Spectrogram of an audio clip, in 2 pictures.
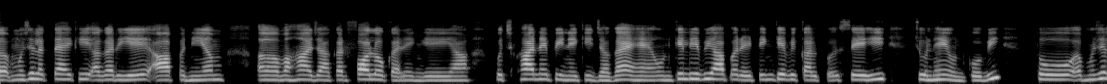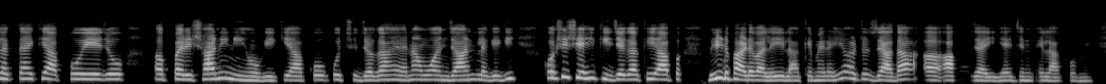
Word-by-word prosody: मुझे 220 Hz, +5 st, -1 dB
लगता 240 Hz, 0 st, 0 dB
है 235 Hz, -, +1 dB
कि 245 Hz, +1 st, -3 dB
अगर 215 Hz, 0 st, 0 dB
ये 215 Hz, +2 st, +2 dB, 0.2 s
आप 205 Hz, +1 st, +1 dB
नियम 210 Hz, +3 st, -1 dB, 0.4 s
अ, 205 Hz, 0 st, +2 dB
वहाँ 215 Hz, +2 st, +1 dB
जाकर 205 Hz, 0 st, -3 dB
फॉलो 230 Hz, -2 st, +4 dB
करेंगे 185 Hz, 0 st, -4 dB
या 190 Hz, 0 st, -3 dB, 0.3 s
कुछ 230 Hz, -, -5 dB
खाने-पीने 235 Hz, -4 st, +3 dB
की 205 Hz, +2 st, -5 dB
जगह 190 Hz, +3 st, +1 dB, 0.2 s
हैं 195 Hz, 0 st, -1 dB
उनके 200 Hz, +4 st, 0 dB
लिए 250 Hz, 0 st, +3 dB
भी 255 Hz, +1 st, +1 dB
आप 235 Hz, -, -9 dB
रेटिंग 225 Hz, +1 st, -3 dB
के 240 Hz, 0 st, +3 dB
विकल्प 200 Hz, -3 st, -4 dB
से 220 Hz, -1 st, +3 dB
ही 235 Hz, +5 st, +2 dB, 0.3 s
चुनें 225 Hz, 0 st, +1 dB
उनको 185 Hz, -1 st, -4 dB
भी 275 Hz, -, +2 dB, 0.4 s
तो 225 Hz, -3 st, 0 dB
मुझे 225 Hz, +7 st, -1 dB
लगता 260 Hz, 0 st, -1 dB
है 260 Hz, -1 st, +1 dB
कि 270 Hz, +2 st, -3 dB
आपको 250 Hz, +1 st, 0 dB
ये 245 Hz, 0 st, +5 dB
जो 240 Hz, +1 st, 0 dB, 0.4 s
अ, 240 Hz, -, +3 dB
परेशानी 245 Hz, +4 st, +3 dB
नहीं 215 Hz, -5 st, 0 dB
होगी 185 Hz, -1 st, -1 dB
कि 210 Hz, -, -2 dB
आपको 210 Hz, +3 st, -4 dB
कुछ 220 Hz, -2 st, -6 dB
जगह 195 Hz, +2 st, +1 dB
है 205 Hz, -2 st, -2 dB
ना 225 Hz, +2 st, -1 dB
वो 220 Hz, 0 st, -4 dB
अनजान 205 Hz, +1 st, 0 dB
लगेगी। 205 Hz, +6 st, -1 dB, 0.3 s
कोशिश 320 Hz, +3 st, +2 dB
यही 290 Hz, 0 st, +5 dB
कीजिएगा 230 Hz, -1 st, +3 dB
कि 255 Hz, -, +2 dB
आप 230 Hz, -, -3 dB, 0.3 s
भीड़-भाड़ 255 Hz, -5 st, +6 dB
वाले 190 Hz, -1 st, +2 dB
इलाके 190 Hz, 0 st, -4 dB
में 190 Hz, 0 st, -3 dB
रहिए 195 Hz, +8 st, -5 dB
और 280 Hz, -2 st, -2 dB
जो 240 Hz, 0 st, -5 dB
ज़्यादा 200 Hz, +2 st, +2 dB, 0.2 s
अ, 200 Hz, -, -2 dB
आवाजाही 190 Hz, -3 st, -1 dB
है 180 Hz, 0 st, -4 dB
जिन 180 Hz, +1 st, -8 dB
इलाकों 170 Hz, -1 st, -6 dB
में। 165 Hz, 0 st, -11 dB
215 Hz, 190 wpm, -23 LUFS, 195-240 Hz, 0.4 s, भीड़-भाड़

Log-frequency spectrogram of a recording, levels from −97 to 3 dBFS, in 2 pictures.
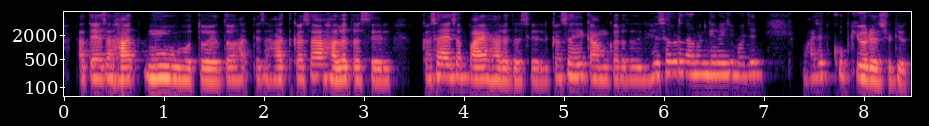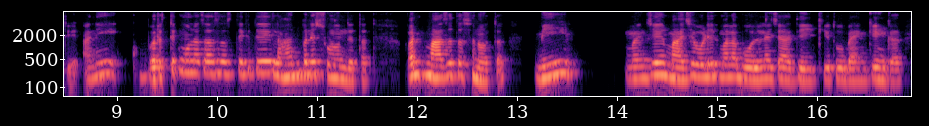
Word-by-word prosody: आता 165 Hz, +1 st, -2 dB
याचा 170 Hz, +1 st, 0 dB
हात 165 Hz, +2 st, +4 dB
मूव्ह 170 Hz, -1 st, +5 dB
होत 155 Hz, 0 st, -3 dB
आहे, 145 Hz, 0 st, +5 dB
तर 155 Hz, -, -2 dB, 0.2 s
त्याचा 165 Hz, +1 st, -10 dB
हात 160 Hz, 0 st, -2 dB
कसा 175 Hz, +3 st, +1 dB
हालत 160 Hz, 0 st, +4 dB
असेल? 150 Hz, -2 st, -2 dB, 0.3 s
कसा 170 Hz, +3 st, -1 dB
याचा 185 Hz, 0 st, 0 dB
पाय 160 Hz, 0 st, +6 dB
हलत 155 Hz, -1 st, 0 dB
असेल? 145 Hz, 0 st, -6 dB
कसं 175 Hz, +3 st, -3 dB
हे 190 Hz, -, 0 dB
काम 165 Hz, -1 st, 0 dB
करत 160 Hz, 0 st, -7 dB
असेल?" 160 Hz, 0 st, -5 dB
हे 205 Hz, -, -1 dB
सगळं 225 Hz, +1 st, -1 dB
जाणून 210 Hz, -1 st, -2 dB
घेण्याची 205 Hz, 0 st, 0 dB
म्हणजे 205 Hz, +2 st, -6 dB, 0.4 s
माझ्यात 190 Hz, +5 st, -8 dB
खूप 210 Hz, -2 st, -9 dB
क्युरिओसिटी 150 Hz, -4 st, +2 dB
होती 130 Hz, -1 st, -9 dB
आणि 210 Hz, +6 st, -4 dB, 0.4 s
प्रत्येक 160 Hz, +9 st, +1 dB
मुलाचं 230 Hz, -2 st, 0 dB
असं 220 Hz, 0 st, 0 dB
असतं 220 Hz, 0 st, -2 dB
की 225 Hz, -, -9 dB
ते 230 Hz, 0 st, +6 dB
लहानपणीच 205 Hz, +3 st, +2 dB
सोडून 175 Hz, -5 st, -1 dB
देतात. 140 Hz, -2 st, -5 dB, 0.4 s
पण 195 Hz, +2 st, +6 dB
माझं 175 Hz, +2 st, +6 dB
तसं 195 Hz, -2 st, -2 dB
नव्हतं. 140 Hz, -3 st, -2 dB, 0.3 s
मी 195 Hz, +8 st, +2 dB, 0.6 s
म्हणजे 170 Hz, +6 st, +2 dB
माझे 165 Hz, -2 st, +2 dB
वडील 190 Hz, +1 st, +1 dB
मला 185 Hz, 0 st, -1 dB
बोलण्याच्या 160 Hz, -1 st, +1 dB
आधी, 145 Hz, -1 st, -3 dB
की -, -, -4 dB
"तू 155 Hz, -, -1 dB
बँकिंग 145 Hz, +2 st, -3 dB
कर." 140 Hz, -1 st, -4 dB
170 Hz, 200 wpm, -28 LUFS, 155-200 Hz, 0.6 s, पाय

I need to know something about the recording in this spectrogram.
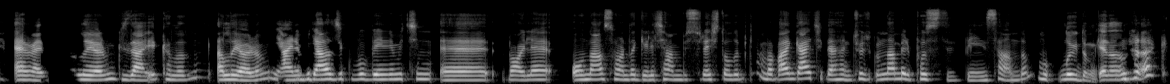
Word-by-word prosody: Evet, 210 Hz, -3 st, +5 dB, 0.4 s
alıyorum, 220 Hz, +3 st, +4 dB
güzel 210 Hz, -4 st, +2 dB
yakaladın. 230 Hz, +6 st, -5 dB
Alıyorum. 215 Hz, +4 st, +3 dB
Yani 205 Hz, +1 st, +2 dB
birazcık 240 Hz, +1 st, +4 dB
bu 230 Hz, 0 st, -3 dB
benim 230 Hz, +1 st, +3 dB
için, 245 Hz, 0 st, -4 dB
eee, 200 Hz, 0 st, +2 dB, 0.2 s
böyle 215 Hz, +1 st, 0 dB, 0.2 s
ondan 225 Hz, +2 st, +1 dB
sonra 235 Hz, -2 st, -3 dB
da 230 Hz, -, -2 dB
gelişen 215 Hz, +1 st, -5 dB
bir -, -, -11 dB
süreç 225 Hz, +1 st, -5 dB
de -, -, -2 dB
olabilir 230 Hz, +2 st, -6 dB
ama 235 Hz, -3 st, -2 dB
ben 250 Hz, +2 st, +3 dB
gerçekten, 265 Hz, -4 st, +1 dB
hani, 220 Hz, -3 st, -4 dB
çocukluğumdan 250 Hz, +1 st, -1 dB
beri 240 Hz, -3 st, +1 dB
pozitif 235 Hz, -6 st, -4 dB
bir 185 Hz, -, -7 dB
insandım. 195 Hz, +4 st, -6 dB
Mutluydum 230 Hz, -4 st, 0 dB
genel 210 Hz, 0 st, +2 dB
olarak. 300 Hz, +11 st, +2 dB
225 Hz, 165 wpm, -22 LUFS, 210-245 Hz, 0.4 s, Evet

